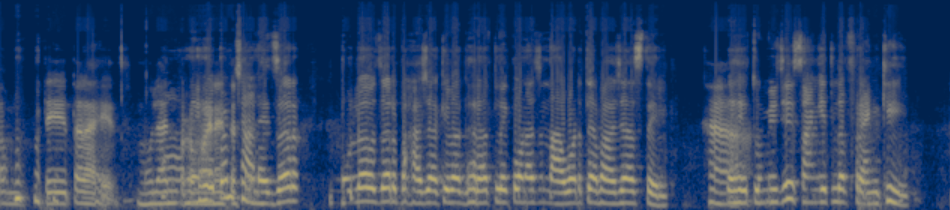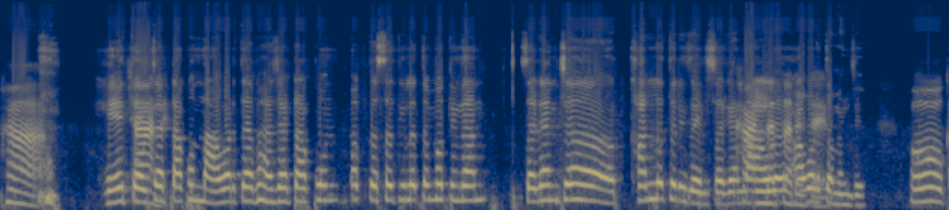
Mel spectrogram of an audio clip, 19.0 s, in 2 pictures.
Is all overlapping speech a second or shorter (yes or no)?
no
